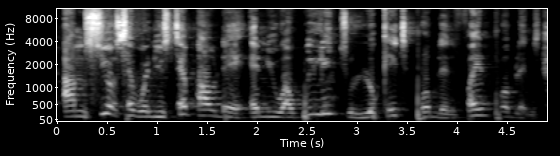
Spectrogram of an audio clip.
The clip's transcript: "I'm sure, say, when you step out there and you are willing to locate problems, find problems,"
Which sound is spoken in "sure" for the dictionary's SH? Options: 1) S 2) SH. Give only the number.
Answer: 1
